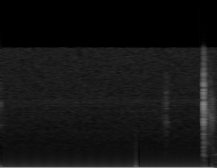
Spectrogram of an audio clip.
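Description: Pure sine-wave sub bass from Xfer Serum's sub oscillator playing two long, very low notes. It is a clean tone with no edge, and it steps up to a slightly higher note about two-thirds of the way through.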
